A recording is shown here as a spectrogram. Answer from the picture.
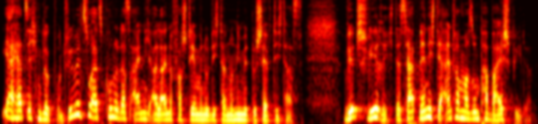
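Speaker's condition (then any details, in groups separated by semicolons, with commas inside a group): No condition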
